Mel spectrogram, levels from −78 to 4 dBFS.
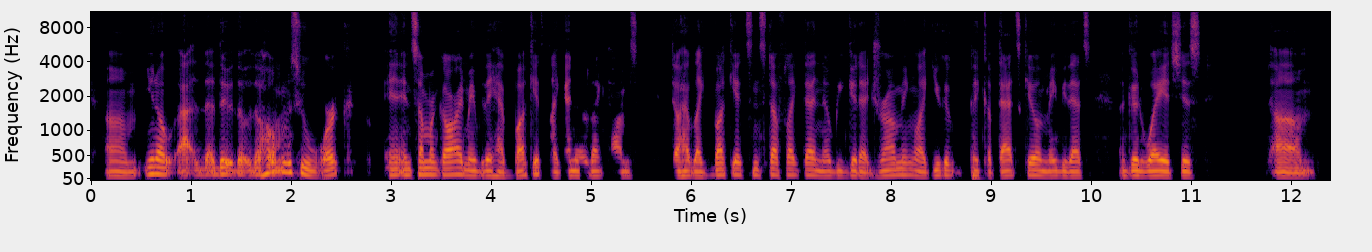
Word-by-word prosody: Um, 95 -2 -2
you 140 +1 +3
know, 135 -2 +4
uh, - - +1
the - - -1
the - - +3
the - - +2
homeless 180 -2 +4
who 140 -6 +4
work 100 - 0 0.3
in 120 0 0
in 120 - +1
some 130 0 +2
regard, 125 0 +3
maybe 105 -2 0
they 105 - +3
have 95 -1 -4
buckets, - - 0
like - - -4
I - - -1
know, 100 - +1
like, 100 0 -2
sometimes 95 0 -7 0.3
they'll 105 - +1
have, 100 0 0
like, 95 +5 -1
buckets 120 -1 0
and 120 -2 -3
stuff 125 0 -1
like 120 -2 -1
that 120 -1 +1
and 100 - -2
they'll 100 0 -2
be 100 - -5
good 105 +2 -1
at 90 - -1
drumming, 115 +3 -1
like 95 -4 -1
you 110 - -1
could 115 -2 -1 0.2
pick 105 -2 -4
up - - -6
that 100 +1 0
skill 115 -1 +1
and 105 - 0
maybe 100 0 -2
that's 95 -1 -1 0.3
a - - -5
good 105 -1 +3
way. 105 +1 +5
It's - - -1
just, 100 -3 0 0.7
um, - - 0
105 Hz, 255 wpm, -24 LUFS, 100-120 Hz, 0.7 s, way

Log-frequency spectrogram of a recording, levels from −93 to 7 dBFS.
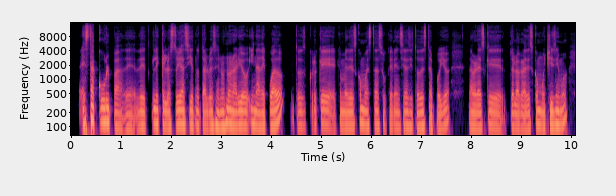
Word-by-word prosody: esta - - +3
culpa 120 -6 +1
de 95 -3 -3
de 100 0 -1
le 115 -1 +2
que 110 - -1
lo 105 - +3
estoy 110 +3 +2
haciendo 110 -1 +1
tal 100 0 -1
vez 105 +1 0
en 100 - +2
un 110 +4 +3
horario 110 -1 +3
inadecuado, 110 - +2
entonces, 105 0 -5
creo - - -7
que 110 -6 -1
que 105 - -6
me 100 -1 +1
des 100 +1 0
como 115 -3 0
estas 105 0 -2
sugerencias 100 0 -3
y 100 - -2
todo 95 +1 0
este 100 -3 -1
apoyo, 90 +6 -1 0.4
la 100 - -2
verdad 95 -1 +3
es 100 - -3
que 100 -7 -1
te 100 - -2
lo 95 -1 +2
agradezco 95 +4 -1
muchísimo 105 - +1
105 Hz, 215 wpm, -23 LUFS, 100-110 Hz, 0.4 s, esta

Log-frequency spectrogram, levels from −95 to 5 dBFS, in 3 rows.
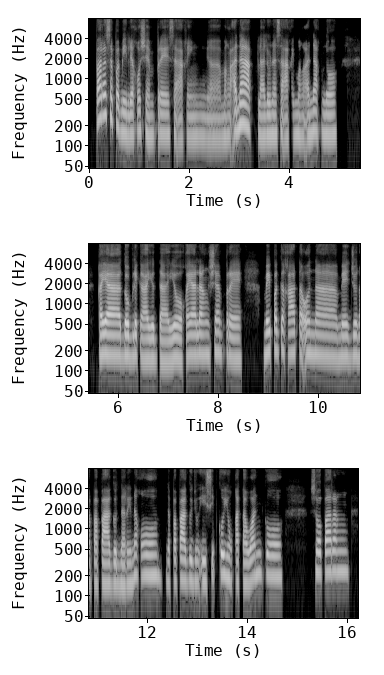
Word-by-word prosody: para 260 +5 +5
sa 260 - +1
pamilya 155 -7 0
ko 165 +3 -4
siyempre, 145 -2 -3
sa - - -4
aking, 140 0 -8
ah, 130 - -6
mga 140 +1 -5
anak, 210 -3 +6 0.2
lalo 140 +1 -1
na 145 - -1
sa 135 -1 -2
aking 145 +1 -10
mga 140 0 -4
anak 165 -2 -1
'no? 150 0 -1 0.6
Kaya 175 -1 +6
doble 170 0 +3
kayod 150 -1 +1
tayo. 145 +2 +2
Kaya 175 +1 +3
lang 175 0 +1
siyempre, 175 -5 -1 0.4
may 185 +2 +3
pagkakataon 185 -2 0
na 175 -1 +2 0.4
medyo 165 0 -1
napapagod 155 -1 +1
na 145 - -1
rin 155 0 -3
ako, 205 0 -1 0.2
napapagod 170 +1 +1
yung 165 -1 -6
isip 165 -2 -3
ko, 210 - +2
yung 190 -4 -2
katawan 165 +5 0
ko. 200 -1 -1 0.5
So, 225 -2 0
parang 230 0 +1
165 Hz, 150 wpm, -23 LUFS, 150-190 Hz, 0.6 s, anak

